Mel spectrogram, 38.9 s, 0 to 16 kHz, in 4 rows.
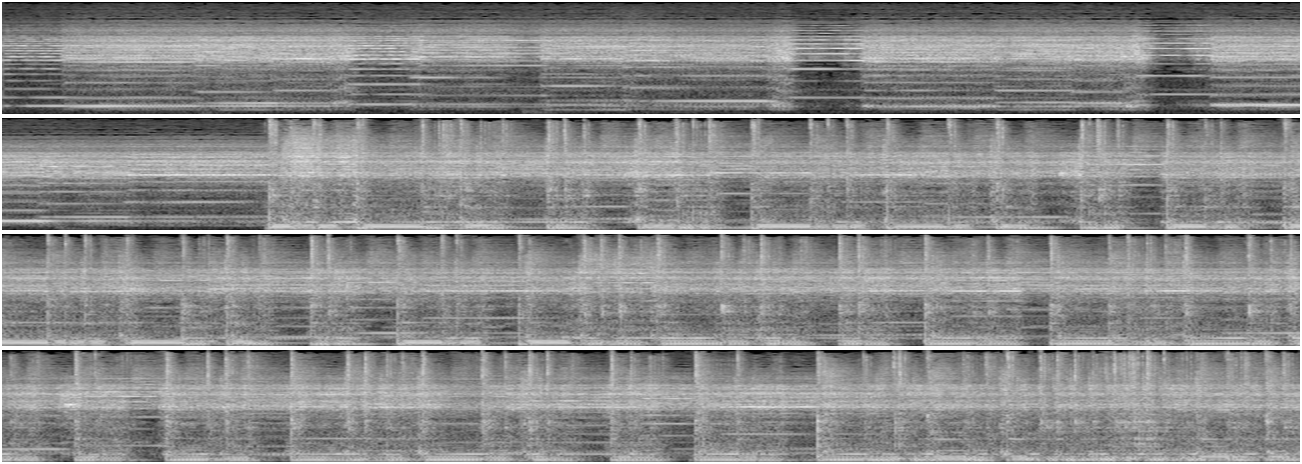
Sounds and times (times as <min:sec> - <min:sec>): Electric guitar: 0:00.0 - 0:38.9
Strum: 0:11.6 - 0:38.9.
